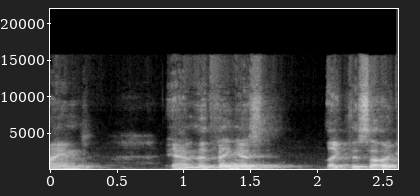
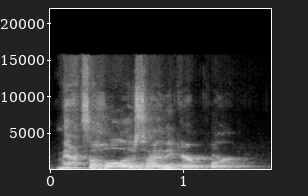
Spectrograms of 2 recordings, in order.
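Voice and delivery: exasperated outburst; 10 semitones higher, 4 dB louder, faster than usual. Retold or imitated. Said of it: "I was like".

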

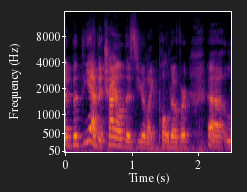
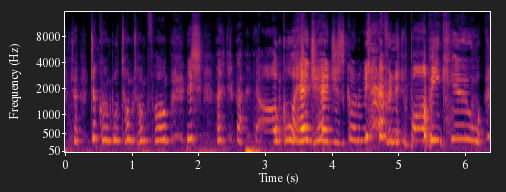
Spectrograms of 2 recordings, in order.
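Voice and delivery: put-on high, nervous child voice with giggles; a small kid trying to explain; worried child; 9 semitones higher than usual. Child explains the barbecue to Lorne, high and worried. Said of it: "He's like".

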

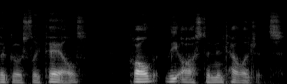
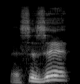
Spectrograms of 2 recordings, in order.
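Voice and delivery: high and louder, eager but nervous; excitement and trepidation; 7 semitones higher, 5 dB louder than usual. Acted. Scientist about to run his experiment, excited and nervous. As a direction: breathe out the big moment. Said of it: "stated with excitement and trepidation".

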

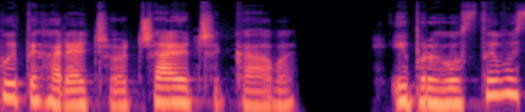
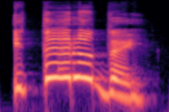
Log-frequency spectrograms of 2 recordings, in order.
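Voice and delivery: much higher, louder bird voice; chirpy bullfinch; 12 semitones higher, 5 dB louder than usual. Acted. Bullfinch urges cat and dog to follow, high bird voice. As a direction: chirp it urgently. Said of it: "мовив птах до пса".

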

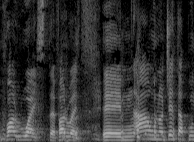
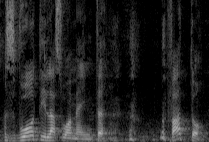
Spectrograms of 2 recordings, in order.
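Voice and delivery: soft, slow hypnotist voice; voce da ipnotizzatore; 5 semitones lower, 3 dB quieter than usual. Acted. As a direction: lull her into a trance, softly. Ipnotizza la signorina. (voce ipnotica, lenta e sommessa)

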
